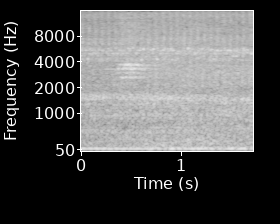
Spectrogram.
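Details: Engine that would not start and showed no scanner or OBD fault, now running after the fuel pump wiring was bypassed with a wire run to the flasher: low steady idle with even rumble, no misses or knocks; a broken wire is suspected inside.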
